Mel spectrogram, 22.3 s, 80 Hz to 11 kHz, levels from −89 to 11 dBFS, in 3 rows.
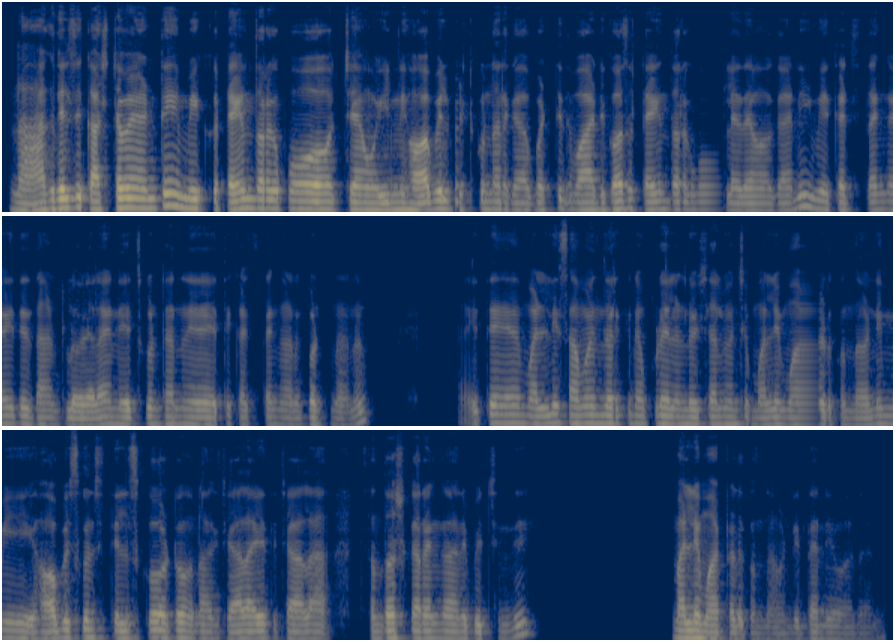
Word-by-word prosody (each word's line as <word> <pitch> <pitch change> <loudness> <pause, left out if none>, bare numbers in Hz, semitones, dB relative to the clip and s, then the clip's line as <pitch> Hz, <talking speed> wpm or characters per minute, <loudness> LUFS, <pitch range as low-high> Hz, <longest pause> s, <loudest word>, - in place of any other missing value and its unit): నాకు 115 +4 +3
తెలిసి 150 +2 +9
కష్టమే 130 +5 +8
అంటే 145 +5 +4 0.2
మీకు 140 0 +2
టైమ్ 135 +4 +6
దొరకకపోవచ్చేమో, 130 -3 +4
ఇన్ని 120 0 +1
హాబీలు 125 +4 +5
పెట్టుకున్నారు 125 0 -5
కాబట్టి. 115 +3 -5
వాటి 120 0 +1
కోసం 130 +2 +3
టైమ్ 125 +1 0
దొరకకపోవట్లేదేమో 120 -2 -5
గానీ, 145 +10 -4
మీరు 125 -4 -4
ఖచ్చితంగా 120 +1 -6
అయితే 125 0 -4
దాంట్లో 110 -1 -5
ఎలా 110 +3 -2
నేర్చుకుంటారో 115 +1 -4
నేనైతే 115 -1 -3
ఖచ్చితంగా 115 0 -11
అనుకుంటున్నాను. 110 +2 -8 0.9
అయితే 135 - -3 0.3
మళ్ళీ 125 +3 -2
సమయం 130 +1 -1
దొరికినప్పుడు, 125 0 -5
ఇలాంటి 115 -1 -4
విషయాల 120 +1 -7
గురించి 115 -1 -8
మళ్ళీ 115 +1 -5
మాట్లాడుకుందామండి. 110 +1 -8
మీ 120 - -3 0.2
హాబీస్ 120 +2 0
గురించి 125 -1 -4
తెలుసుకోవటం, 120 +1 0
నాకు 110 0 -9
చాలా 110 +1 0
అయితే 115 +1 -3
చాలా 110 0 -2 0.5
సంతోషకరంగా 115 0 -1
అనిపించింది. 110 +6 -7 1.3
మళ్ళీ 120 0 +5
మాట్లాడుకుందాం 100 -2 -5
అండి. 100 0 -14
ధన్యవాదాలు. 100 -2 -15
120 Hz, 130 wpm, -32 LUFS, 110-125 Hz, 1.3 s, తెలిసి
